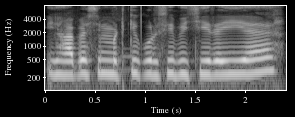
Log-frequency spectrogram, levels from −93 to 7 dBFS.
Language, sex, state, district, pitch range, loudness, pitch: Hindi, female, Uttar Pradesh, Shamli, 235-245 Hz, -18 LUFS, 240 Hz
